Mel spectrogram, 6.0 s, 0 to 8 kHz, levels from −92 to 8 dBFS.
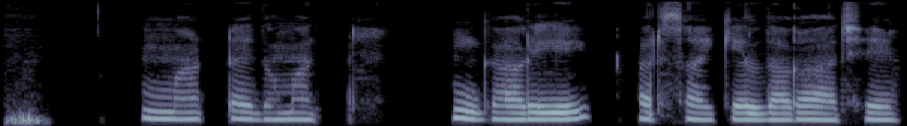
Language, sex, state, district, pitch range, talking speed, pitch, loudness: Bengali, male, West Bengal, Paschim Medinipur, 155-170 Hz, 80 wpm, 160 Hz, -30 LUFS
